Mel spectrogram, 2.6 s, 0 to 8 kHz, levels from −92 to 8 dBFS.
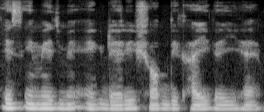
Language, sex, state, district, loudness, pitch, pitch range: Hindi, male, Assam, Kamrup Metropolitan, -17 LUFS, 105 Hz, 100-110 Hz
